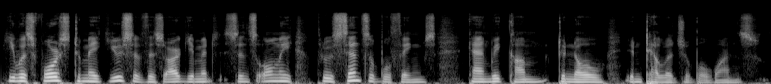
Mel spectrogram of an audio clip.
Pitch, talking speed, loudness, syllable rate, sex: 125 Hz, 165 wpm, -20 LUFS, 5.0 syllables/s, male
